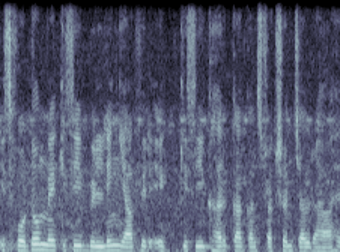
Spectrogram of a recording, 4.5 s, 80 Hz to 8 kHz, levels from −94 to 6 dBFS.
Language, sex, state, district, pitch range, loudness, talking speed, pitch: Hindi, male, Manipur, Imphal West, 135-150 Hz, -16 LUFS, 200 wpm, 140 Hz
